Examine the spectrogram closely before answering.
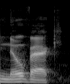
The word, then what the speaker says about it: Novak: I would think it would be Novak. Pronounce it like a V, like one of those European type of things.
